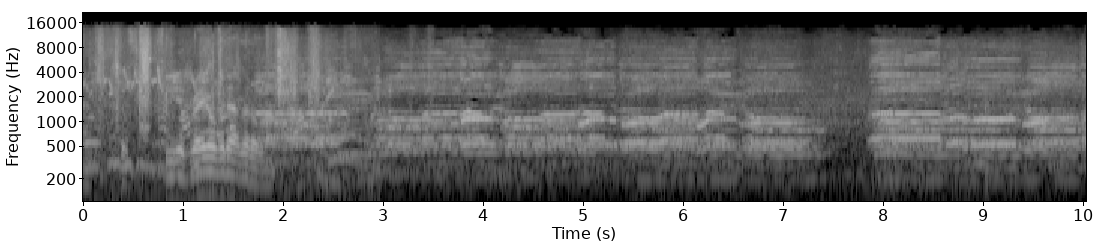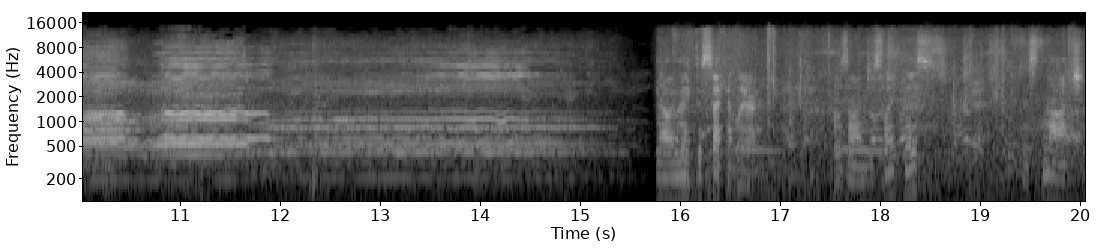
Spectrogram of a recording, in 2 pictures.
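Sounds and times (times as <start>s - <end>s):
choir singing a cappella: 0.0s - 15.7s.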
